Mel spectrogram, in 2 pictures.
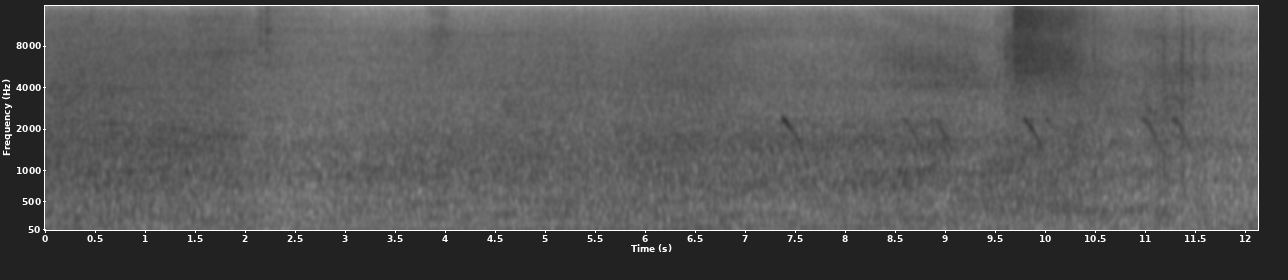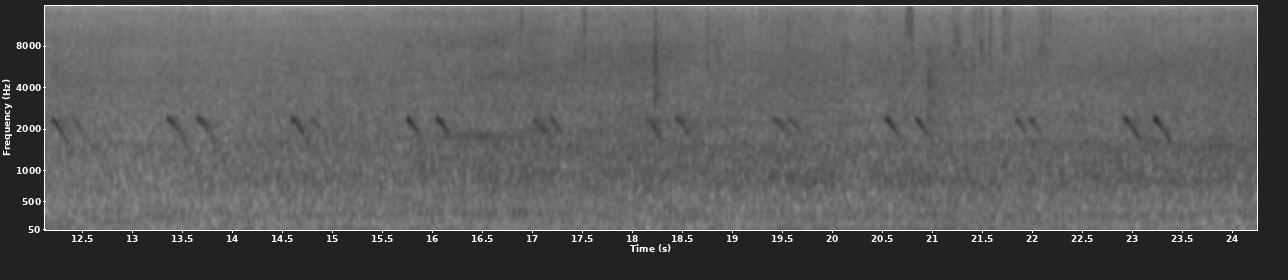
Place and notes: pedestrian crossing, near river, Gojo, Kyoto - crossings sonority
traffic signals, cars, mopeds, people, river ...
